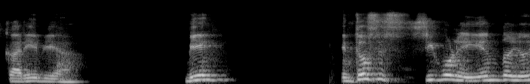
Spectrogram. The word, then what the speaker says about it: caribaea: si como pronuncio yo yo no digo caribaea sino que espinos caribia bien entonces sigo leyendo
